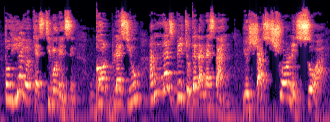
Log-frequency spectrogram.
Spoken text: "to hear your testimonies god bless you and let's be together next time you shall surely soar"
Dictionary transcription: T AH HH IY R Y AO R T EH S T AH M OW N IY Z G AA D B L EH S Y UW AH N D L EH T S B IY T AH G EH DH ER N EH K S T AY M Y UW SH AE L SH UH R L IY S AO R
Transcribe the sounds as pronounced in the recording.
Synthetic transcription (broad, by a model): T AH HH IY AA Y AO T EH S T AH M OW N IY S G AA D B L EH S Y UW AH N L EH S B IY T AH G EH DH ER N EH K S T AY M Y UW SH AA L SH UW L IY S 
